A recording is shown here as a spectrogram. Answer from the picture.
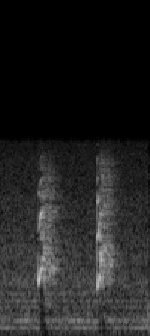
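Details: Two crisp, high puppy barks under a second apart from Buddy, a three-month-old Golden Retriever balking at coming down one stair, with a quiet indoor background.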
